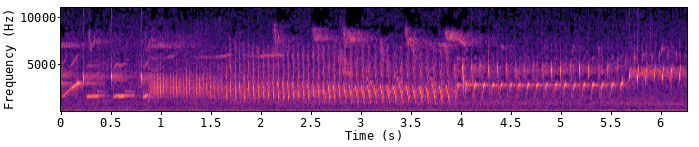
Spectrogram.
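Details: Singing canary, its song offered to stimulate females to mate: a dense, fast rolling trill in the middle register, then a higher, clipped, evenly repeated note series that steps up in pitch near the end.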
